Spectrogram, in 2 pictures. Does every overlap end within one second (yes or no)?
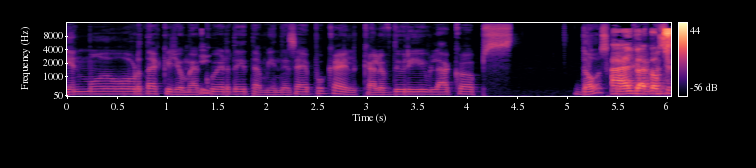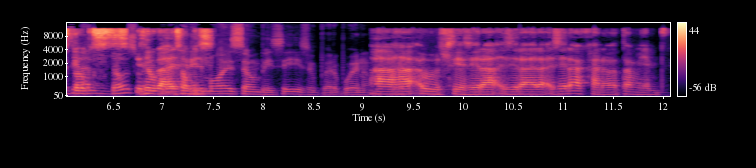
no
